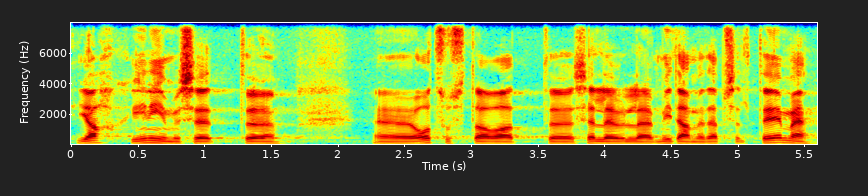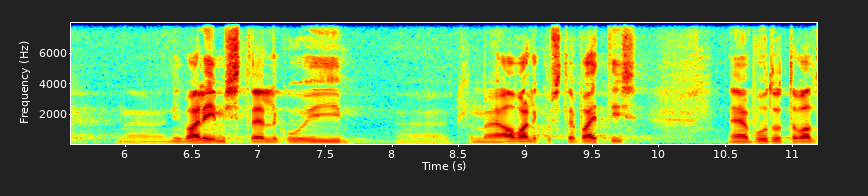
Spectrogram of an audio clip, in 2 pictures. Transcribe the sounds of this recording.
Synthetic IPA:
jɑhinime̞se̞d̪̥ | o̞t̪sust̪ɑvɑd̪̥se̞lːe̞ylemid̪̥ɑme̞t̪æpse̞lt̪ːe̞ːme̞ | niːvɑlʲimist̪e̞lkuj | yt̪ˑle̞me̞ɑvɑlikust̪e̞b̥ɑt̪ʲːˑis | puːd̪̥ut̪ːˑɑvɑ

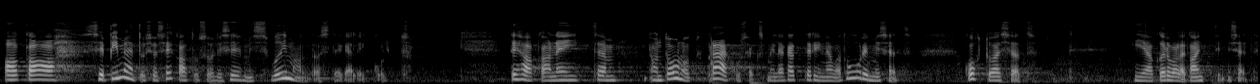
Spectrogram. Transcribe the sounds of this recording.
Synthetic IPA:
ɑkɑse̞ːpime̞d̪̥usjɑse̞ɡ̥ɑd̪̥uso̞lʲise̞ːmisvɤjmɑ̰ld̪̥ɑ̰st̪e̞ɡ̥ḛlʔḭkːult̪ | e̞ɦɑkɑne̞jd̪o̞nt̪o̞ːnud̪̥prɑeɡ̥use̞ksmijlːe̞kæt̪ːeɾinevɑd̪uːɾimise̞d̪̥ko̞ht̪uɑsʲjɑ̰d̪̥ | jɑkɤrvɑle̞̰kɑnʲt̪ʲːˑimisḛd̪̥

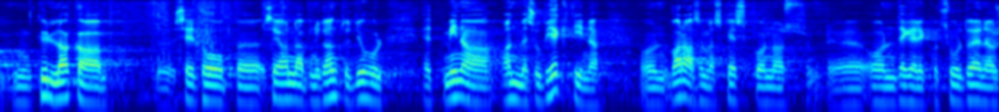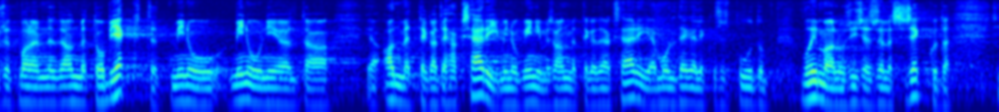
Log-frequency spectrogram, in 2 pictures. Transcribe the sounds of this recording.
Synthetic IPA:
kylːɑɡ̥ɑ | se̞ːt̪o̞ːb̥se̞ːɑnːɑb̥nyːd̪ɑnt̪ːˑud̪juɦul | e̞t̪ːˑminɑɑnd̪me̞subje̞kt̪inɑ | o̞̰nvɑɾɑse̞mɑske̞sko̞nːɑs | o̞nt̪e̞ɡe̞likːˑult̪suːɾt̪ɤenæwuse̞t̪ːˑmɑo̞le̞nːe̞nd̪eɑnd̪me̞t̪ːˑe̞o̞bje̞kt̪e̞t̪ːˑminuminuniø̞ld̪̥ɑ | ʔɑnd̪me̞t̪ːe̞ɡ̥ɑt̪e̞ɦɑksæɾiminukiinime̞seɑnd̪me̞t̪ːˑe̞ɡ̥ɑt̪e̞ɦɑksæɾijɑmult̪e̞ɡ̥elikuse̞spuːd̪ub̥ | vɤjmɑlusise̞s̬e̞lːe̞sːese̞kːud̪̥ɑsi

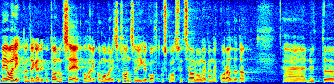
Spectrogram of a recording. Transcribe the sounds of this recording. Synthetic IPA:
me̞jevɑlʲikːˑo̞nt̪e̞ɡ̥e̞likult̪o̞lnud̪̥se̞ːt̪ːˑko̞ɦɑlikːˑo̞mɑvɑlʲit̪suso̞nse̞ɤjɡ̥eko̞ht̪̚kuskuɦɑsːo̞t̪siɑːluoleɡɑnɑp̚ko̞rːɑld̪ɑd̪̥ɑ | nyːd̪̥

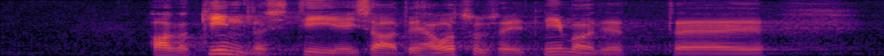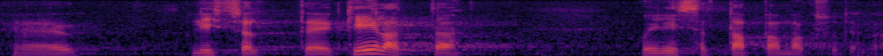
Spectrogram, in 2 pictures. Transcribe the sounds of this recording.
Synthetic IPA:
ɑɡ̥ɑkind̪lɑst̪ie̞jsɑːt̪e̞ɦɑo̞t̪suse̞jd̪̥niːmo̞ːd̪̥ie̞t̪ː | liçt̪sɑlt̪ke̞ːlɑt̪ːˑɑ | vɯjliht̪sɑlt̪ːɑpːˑɑmɑksud̪̥ḛɡ̥ɑ̰

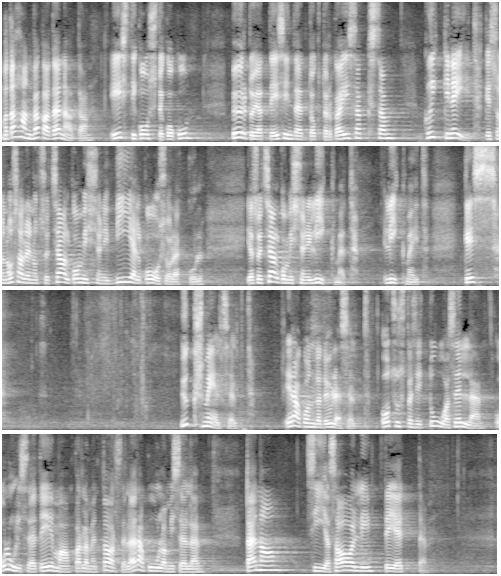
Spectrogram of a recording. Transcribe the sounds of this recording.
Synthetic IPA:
mɑt̪ɑɦɑnvæɡɑt̪ænɑd̪̥ɑ̰ | e̞ːst̪iko̞ːst̪e̞ko̞ɡ̥u | pø̞ːɾd̪̥ujɑt̪ːe̞e̞sʲind̪̥ɑjɑt̪̚ːo̞kt̪o̞rkɑjsɑksɑ | kɤjkːine̞jd̪̥ke̞sːo̞no̞sɑle̞nud̪̥so̞t̪ʲsiɑːlko̞misːjo̞nʲiviːje̞lko̞ːso̞le̞kːˑuljɑso̞t̪siɑːlko̞misjo̞nʲiliːkm̰ | liːkme̞jd̪̥ke̞s | yksme̞ːlse̞lt̪ːˑ | e̞ɾɑko̞nd̪̥ɑd̪̥e̞yle̞se̞lt̪ːˑo̞t̪sust̪ɑsʲid̪̥̚t̪uːɑse̞lːe̞o̞lulise̞t̪e̞ːmɑpɑrlɑme̞nt̪ːˑɑːrse̞leæɾɑkuːlɑmise̞le̞t̪ænɑsiːjɑsɑːlʲit̪e̞jee̞t̪ːe̞̰

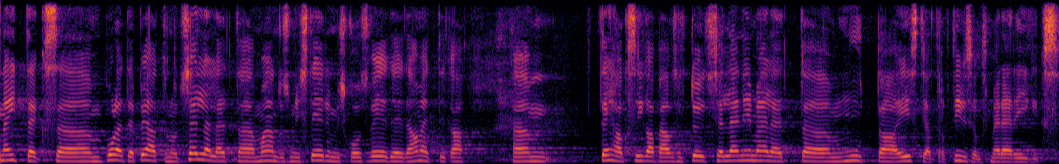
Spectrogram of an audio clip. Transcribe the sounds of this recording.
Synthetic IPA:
næjt̪ːˑe̞kspo̞let̪ːˑe̞pe̞ɑt̪ːˑunud̪̥se̞lːe̞let̪ːˑmɑjɑnd̪usminist̪e̞ːɾjumisko̞ːsve̞ːd̪e̞ːd̪eɑme̞t̪ːˑiɡ̥ɑ | t̪e̞ɦɑksiɡ̥ɑpæevɑselt̪ːø̞ːd̪se̞lːe̞nime̞le̞t̪ːmuːt̪ːˑɑe̞ːst̪iɑt̪ːˑɾɑk̚t̪iːvseksme̞ɾe̞ɾiːɡiks

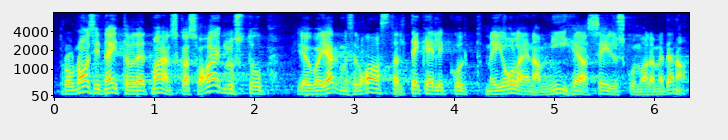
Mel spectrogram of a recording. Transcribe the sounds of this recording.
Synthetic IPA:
pro̞ɡ̥no̞ːsʲid̪̥næjt̪ːˑɑvɑd̪e̞t̪ːˑmɑjɑnd̪u̥skɑsvɑɑe̞ɡ̥lust̪uːb̥ | jɑ̰jub̥ɑjærɡ̥mise̞lɑːst̪ɑlt̪e̞ɡ̥e̞likːˑult̪ˑmejo̞le̞enɑ̰mniːhe̞ɑsːe̞jsuskujme̞o̞le̞me̞t̪ænɑ̰

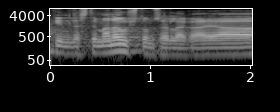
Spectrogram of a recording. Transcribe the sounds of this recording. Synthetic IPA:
kind̪lɑst̪imɑnɤwst̪unse̞lːeɡ̥ɑjɑ

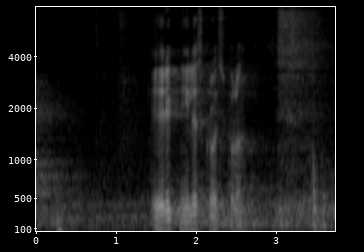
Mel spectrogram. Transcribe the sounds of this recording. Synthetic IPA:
ʔḛːɾɪknɪləskɾɔʏspolən

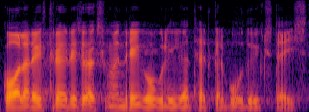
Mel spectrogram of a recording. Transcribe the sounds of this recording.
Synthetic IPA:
ko̞ɦɑleɾeɡist̪re̞ːɾisyɦeksɑ̥ymend̪riːɡioɡuliːɡet̪he̞t̪̚kelpuːd̪̥uykst̪e̞̰jst̪

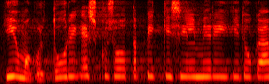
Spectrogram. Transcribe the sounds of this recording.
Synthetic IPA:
hiumɑkult̪ːˑuːɾike̞skuso̞ːt̪ːˑɑb̥̚pikːˑisilmiɾiːɡit̪ukɛ

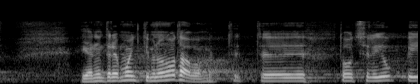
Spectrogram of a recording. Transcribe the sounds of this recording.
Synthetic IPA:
jɑne̞nd̪eɾe̞mo̞nʲt̪ʲːˑiminːo̞no̞d̪ɑvɑmet̪ːet̪ː | t̪o̞ːt̪selːejupːi

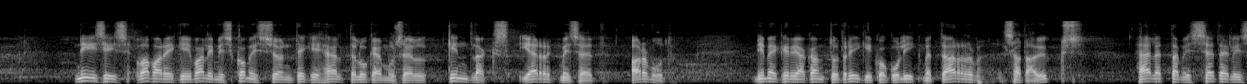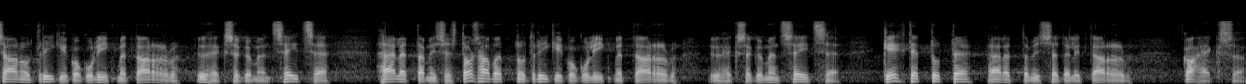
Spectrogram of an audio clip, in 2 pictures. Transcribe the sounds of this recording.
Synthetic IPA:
niːsiːsvɑb̥ɑɾiːɡ̥ivɑlʲimisko̞misːio̞nt̪e̞ɡ̥iɦæːlt̪ːˑe̞luɡe̞muse̞l | kind̪̥lɑksjærɡ̥mise̞d̪̥ | ɑrvud̪̥ | nime̞kiɾjɑkɑnt̪ːˑud̪riːɡ̥iko̞ɡ̥uliːkme̞t̪ːˑe̞ɑrvsɑd̪̥ɑyks | hæːle̞t̪ːˑɑmisːed̪̥e̞lisɑːnud̪̥riːɡ̥iko̞ɡ̥uliːkme̞t̪ːˑeɑrvyɦe̞ksɑkymːe̞nd̪̥se̞jt̪se̞ | hæːle̞t̪ːˑɑmise̞st̪o̞sɑvɤt̪nud̪̥riːɡ̥iko̞ɡ̥uliːkme̞t̪ːe̞ɑrv | yɦe̞ksɑkymːe̞nd̪̥se̞jt̪se̞̰ | ke̞ht̪e̞t̪ːut̪ːe̞hæːle̞t̪ːˑɑmisːet̪e̞lit̪ːˑe̞ɑrv | kɑɦe̞ksɑ̰

